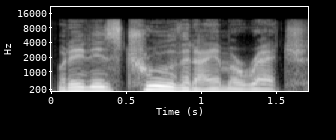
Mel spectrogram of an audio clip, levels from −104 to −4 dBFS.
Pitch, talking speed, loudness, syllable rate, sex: 125 Hz, 315 wpm, -16 LUFS, 5.6 syllables/s, male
